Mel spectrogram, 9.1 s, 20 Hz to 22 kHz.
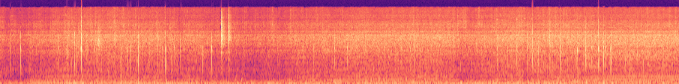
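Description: Air-cooled VW Beetle 1641cc flat-four engine heard from inside the cabin, revving up and dropping back about four times as the car is driven hard offroad. Sharp knocks and rattles from the body and underside come through over the engine.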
